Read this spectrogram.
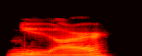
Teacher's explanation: It is pronounced using the falling rising tone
